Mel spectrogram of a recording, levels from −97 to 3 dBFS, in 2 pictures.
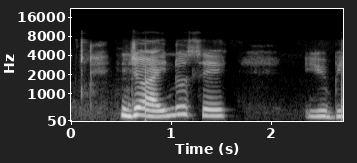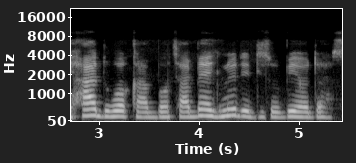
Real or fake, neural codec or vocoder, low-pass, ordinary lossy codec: real; none; 7.2 kHz; Opus, 24 kbps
